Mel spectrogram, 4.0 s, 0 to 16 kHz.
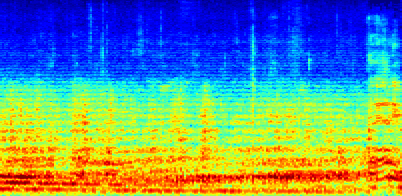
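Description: Grumman F8F Bearcat at the Flying Legends airshow, a steady broad propeller-engine drone at a distance under someone narrating.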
